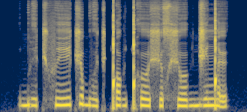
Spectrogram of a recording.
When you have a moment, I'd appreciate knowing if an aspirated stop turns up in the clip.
yes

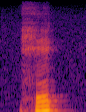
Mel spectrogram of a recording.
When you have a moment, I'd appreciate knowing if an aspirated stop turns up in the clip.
no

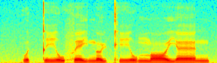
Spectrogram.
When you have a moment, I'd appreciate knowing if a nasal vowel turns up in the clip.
no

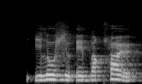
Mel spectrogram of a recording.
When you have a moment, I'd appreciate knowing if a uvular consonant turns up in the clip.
yes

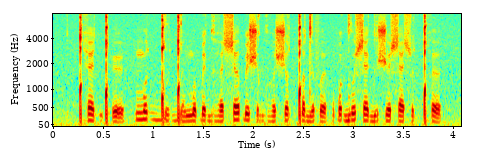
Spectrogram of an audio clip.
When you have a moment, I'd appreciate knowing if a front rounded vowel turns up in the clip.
yes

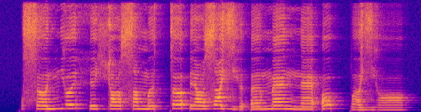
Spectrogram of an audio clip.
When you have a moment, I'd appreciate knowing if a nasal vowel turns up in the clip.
no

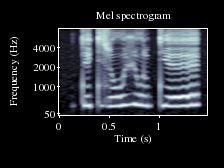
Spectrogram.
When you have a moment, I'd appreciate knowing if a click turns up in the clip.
no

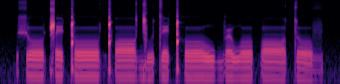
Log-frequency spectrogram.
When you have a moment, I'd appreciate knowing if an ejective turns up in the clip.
yes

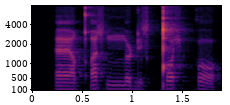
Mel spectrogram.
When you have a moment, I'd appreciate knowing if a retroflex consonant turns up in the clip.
yes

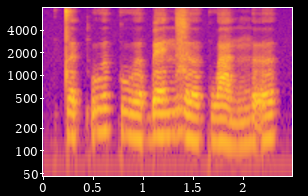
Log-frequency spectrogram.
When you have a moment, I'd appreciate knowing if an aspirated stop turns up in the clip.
no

